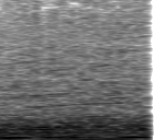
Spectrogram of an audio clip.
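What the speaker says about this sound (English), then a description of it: "Armor Max Dodge Charger Hellcat" Armor Max Dodge Charger SRT Hellcat armored muscle car: a loud, close engine roar with a sustained revving tone and a slight pitch rise, continuous for the whole short moment, with no voices.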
